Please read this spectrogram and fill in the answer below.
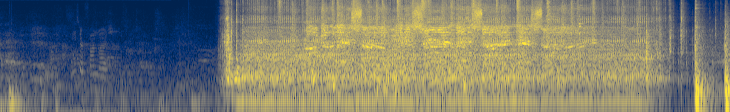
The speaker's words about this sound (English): You guys stomp your feet like that?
